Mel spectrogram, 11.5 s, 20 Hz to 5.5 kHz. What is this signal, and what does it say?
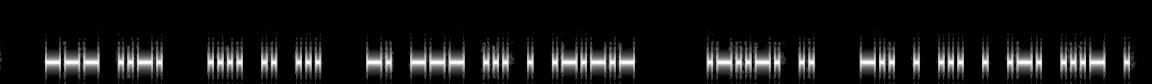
Morse code, heard as a keyed tone, about 25 wpm, spaced as for 22 wpm, 700 Hz. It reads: OF HIS NOSE. "I DESERVE
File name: Pinocchio / Pinocchio ch3 18 25 ik1hge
